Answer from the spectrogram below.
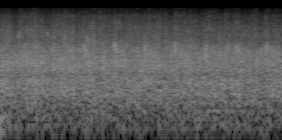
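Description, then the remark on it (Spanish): A crowd applauds God steadily, a dense, continuous wash of many hands clapping at once, sustained and even in loudness for a few seconds with no talking over it. “Si usted quiere, usted aplaude a Dios y si no, no.”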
